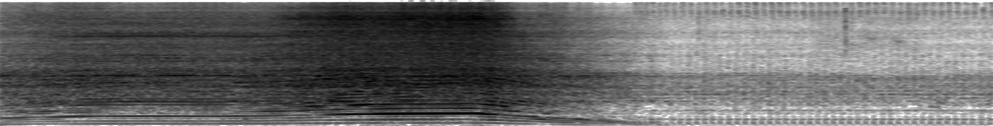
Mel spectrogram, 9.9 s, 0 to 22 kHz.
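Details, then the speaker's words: Bajaj Pulsar NS160 BS6 after fuel pump cleaned of dust blockage/water, idle around 1.5: pulls up smoothly under gentle throttle, no hesitation, then drops to steady even idle; normal throttle response, starting and pickup problems fixed. "அவ்வளவுதான், பிரச்சினை தீர்ந்தது. இந்த NS 160-ல் இருந்த start ஆவதில் உள்ள சிக்கல் மற்றும் pickup பிரச்சனை ஆகிய இரண்டையும் நாங்கள் சரிசெய்துவிட்டோம்."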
